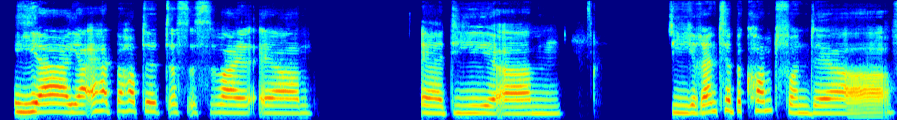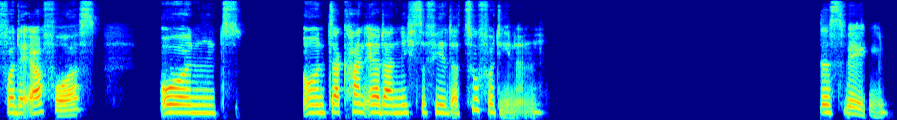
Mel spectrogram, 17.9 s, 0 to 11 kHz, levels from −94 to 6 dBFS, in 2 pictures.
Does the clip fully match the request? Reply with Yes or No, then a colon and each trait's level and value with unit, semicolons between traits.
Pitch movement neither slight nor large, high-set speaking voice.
No: narrow, 2.1 semitones; high, 210 Hz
